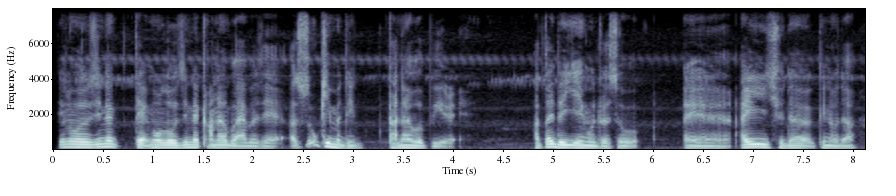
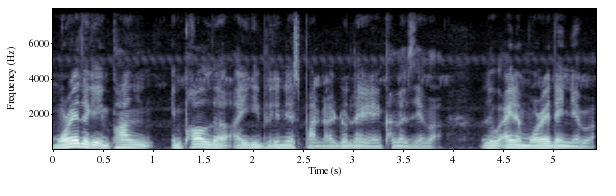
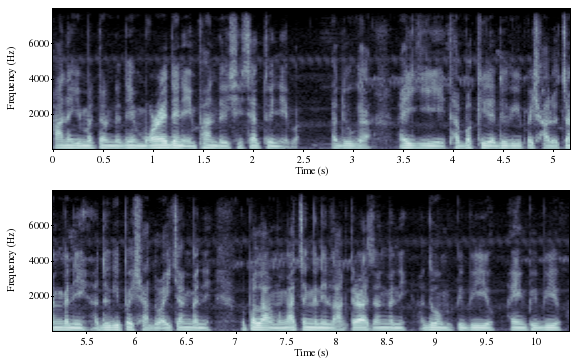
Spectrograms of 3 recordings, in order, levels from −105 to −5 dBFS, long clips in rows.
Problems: none marked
